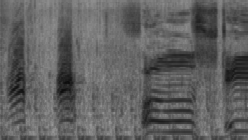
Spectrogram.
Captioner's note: quacks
